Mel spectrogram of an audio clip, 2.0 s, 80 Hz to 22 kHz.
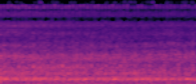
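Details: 2013 VW Jetta Sportwagen TDI diesel, 180,000 miles, idling right after fuel filter replacement: steady, even low diesel rumble with no misses or knocks; healthy, normal diesel idle.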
